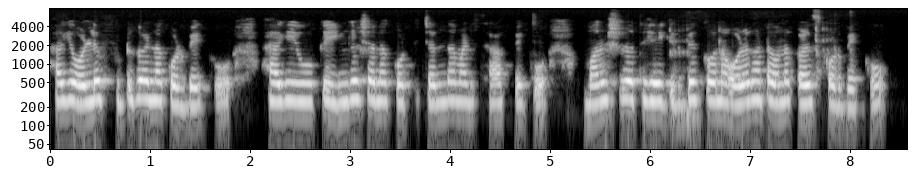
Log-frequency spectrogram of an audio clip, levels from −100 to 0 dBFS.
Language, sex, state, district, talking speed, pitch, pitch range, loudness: Kannada, female, Karnataka, Shimoga, 140 wpm, 245 Hz, 230-255 Hz, -15 LUFS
